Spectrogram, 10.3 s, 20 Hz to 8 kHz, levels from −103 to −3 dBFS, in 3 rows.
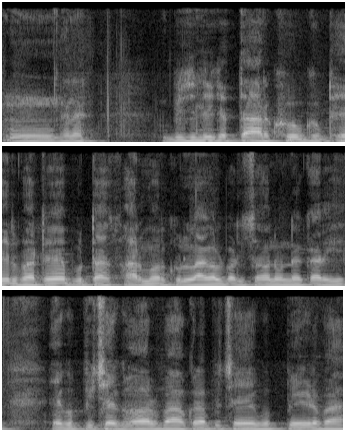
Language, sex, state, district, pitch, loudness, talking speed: Bhojpuri, male, Bihar, Gopalganj, 105 Hz, -33 LUFS, 130 wpm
